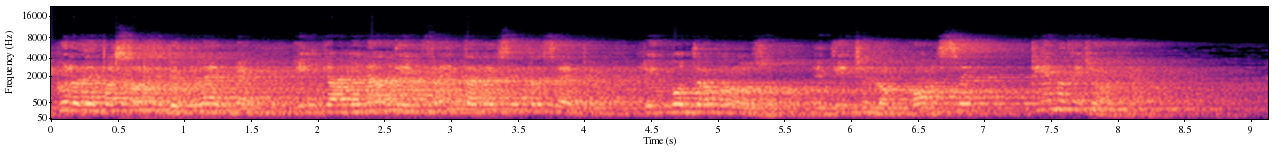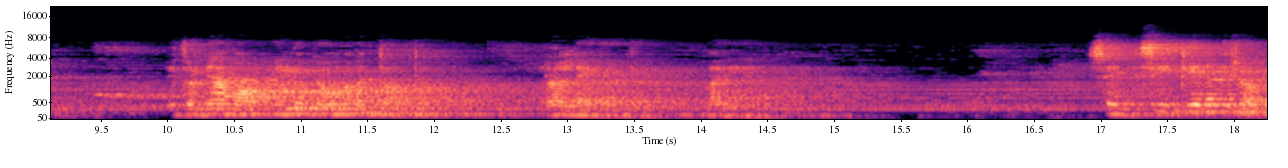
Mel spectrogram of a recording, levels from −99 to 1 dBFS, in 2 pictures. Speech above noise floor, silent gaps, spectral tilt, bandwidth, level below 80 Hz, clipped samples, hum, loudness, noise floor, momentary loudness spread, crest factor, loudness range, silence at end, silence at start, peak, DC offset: 25 dB; none; -3 dB/octave; 9 kHz; -64 dBFS; under 0.1%; none; -16 LUFS; -42 dBFS; 21 LU; 16 dB; 13 LU; 0 s; 0 s; -2 dBFS; under 0.1%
